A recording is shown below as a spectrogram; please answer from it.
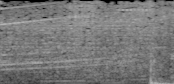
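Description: Intro sound effects for an animated logo sting: a synthetic rising sweep, several tones gliding steadily upward like a jet-like riser, cut off near the end by a sudden heavy impact hit with a deep boom.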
